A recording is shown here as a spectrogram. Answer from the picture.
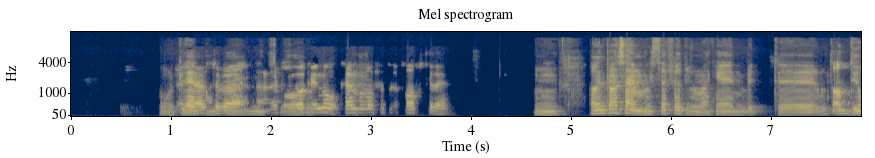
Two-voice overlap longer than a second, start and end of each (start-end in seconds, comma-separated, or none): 1.1-2.4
